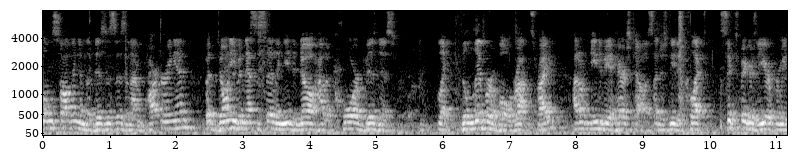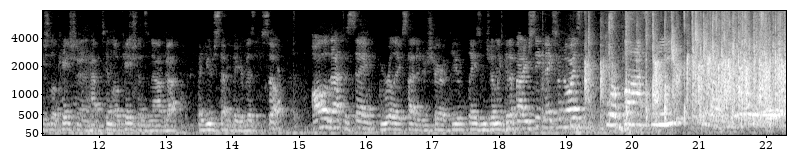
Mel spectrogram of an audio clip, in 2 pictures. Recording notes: This episode is recording from a keynote speech I gave in Newport Beach California about culture and scaling your business.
